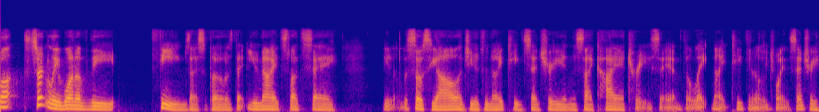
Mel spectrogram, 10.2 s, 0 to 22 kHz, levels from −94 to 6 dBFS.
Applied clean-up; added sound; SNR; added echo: neural mask model DeepFilterNet 3.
